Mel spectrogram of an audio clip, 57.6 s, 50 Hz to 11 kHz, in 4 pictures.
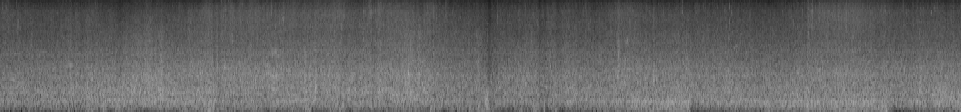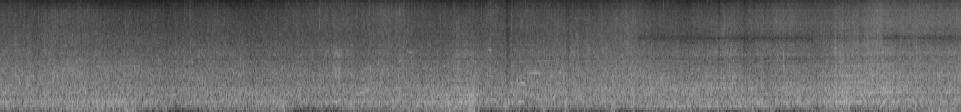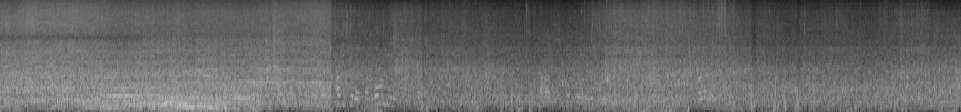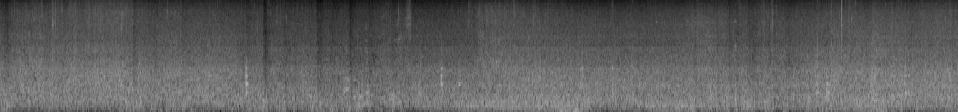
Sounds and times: Motorboat, speedboat: 0.0s - 57.6s
Waves, surf: 0.0s - 57.6s
Wind noise (microphone): 0.8s - 13.4s, 14.0s - 32.9s, 37.7s - 57.6s.

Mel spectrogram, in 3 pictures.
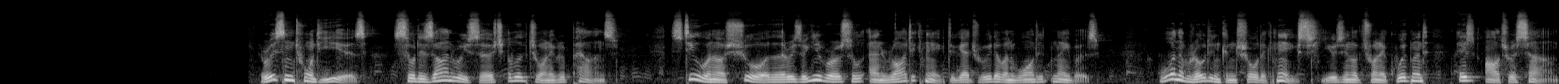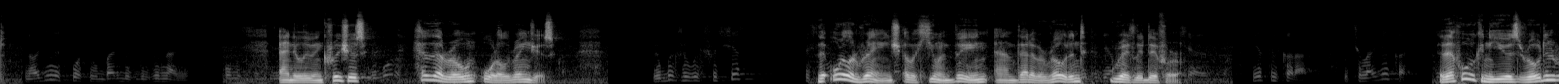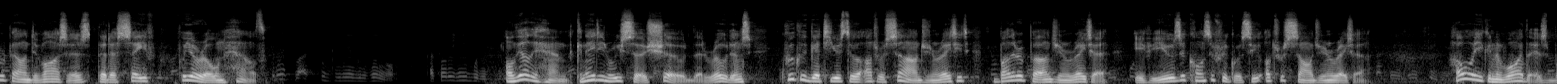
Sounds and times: Speech: 2.6s - 21.3s, 22.2s - 23.1s, 23.7s - 46.7s.

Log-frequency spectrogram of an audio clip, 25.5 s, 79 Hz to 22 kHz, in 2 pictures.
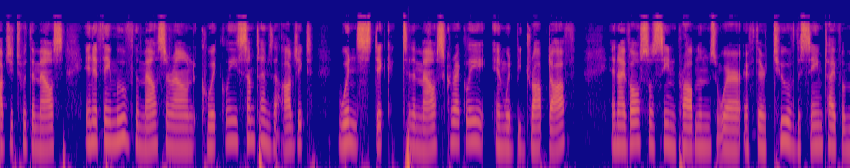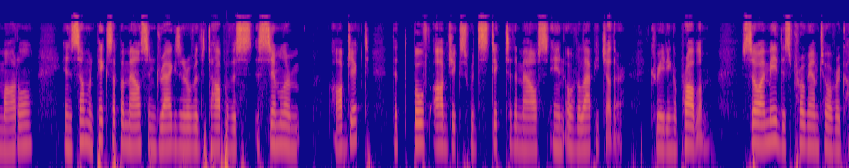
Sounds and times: Speech: 0.0s - 8.6s, 9.2s - 25.4s.

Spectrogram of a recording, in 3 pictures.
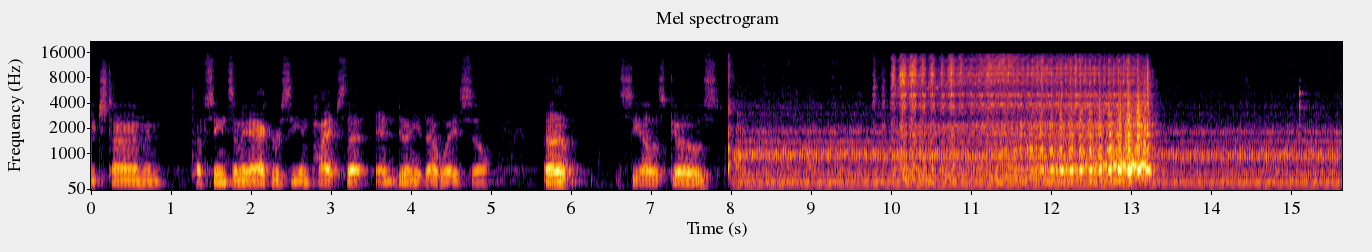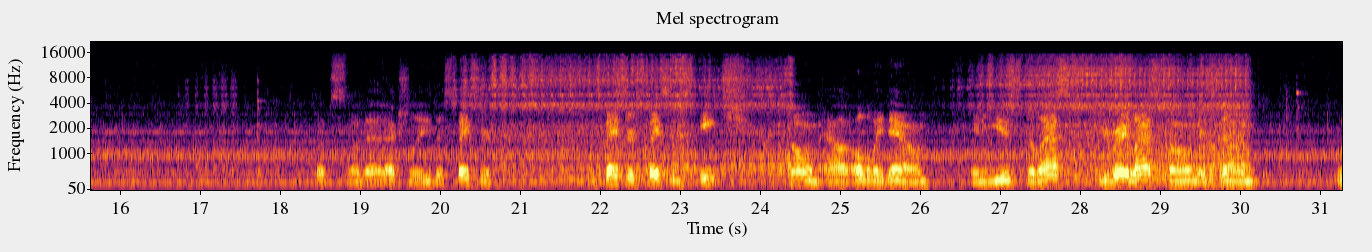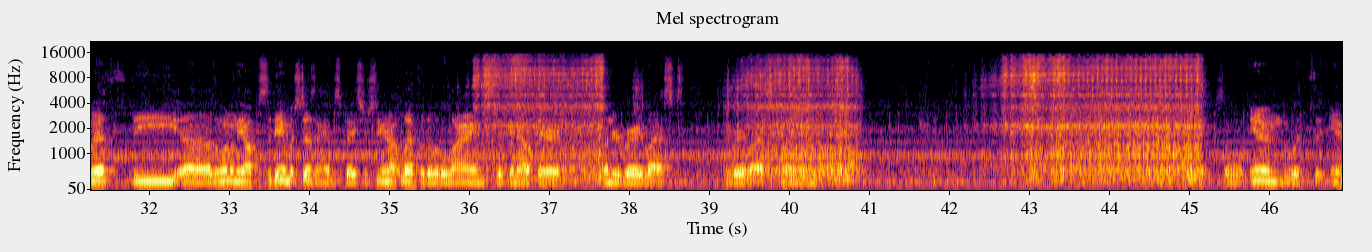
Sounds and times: Speech: 0.0s - 5.0s, 5.6s - 8.0s, 18.4s - 20.8s, 21.9s - 30.3s, 31.2s - 40.5s, 45.4s - 46.9s.

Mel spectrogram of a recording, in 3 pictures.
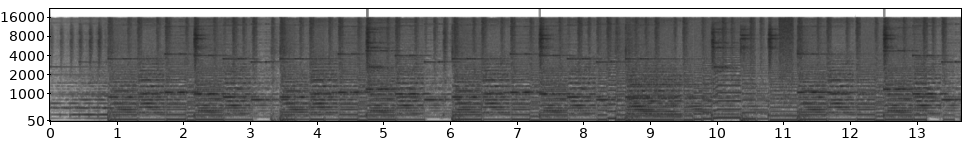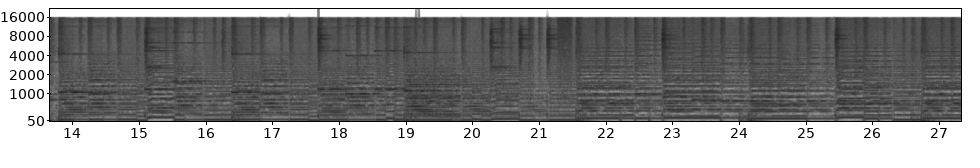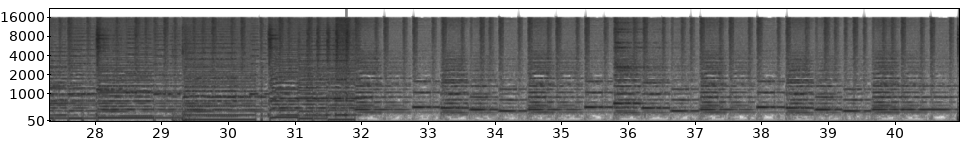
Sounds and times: Music: 0.0s - 40.9s.

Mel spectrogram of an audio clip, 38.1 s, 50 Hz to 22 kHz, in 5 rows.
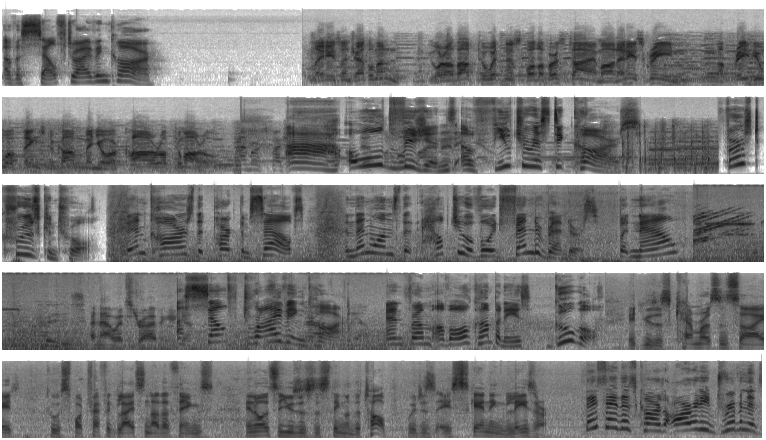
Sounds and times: Music: 3.0s - 14.8s, 24.1s - 28.9s
Speech: 3.1s - 14.0s, 14.9s - 22.0s, 23.3s - 38.0s.

